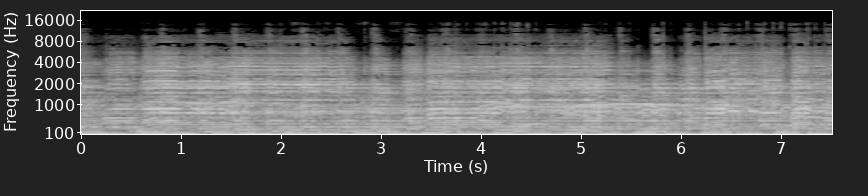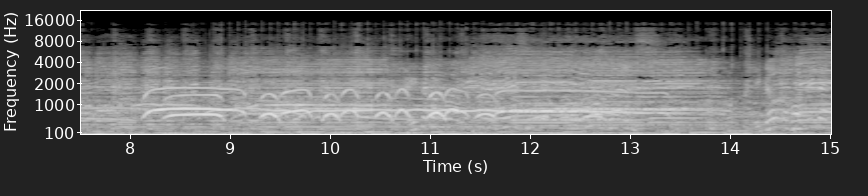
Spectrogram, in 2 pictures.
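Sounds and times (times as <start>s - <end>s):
live orchestra playing: 0.0s - 15.0s.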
